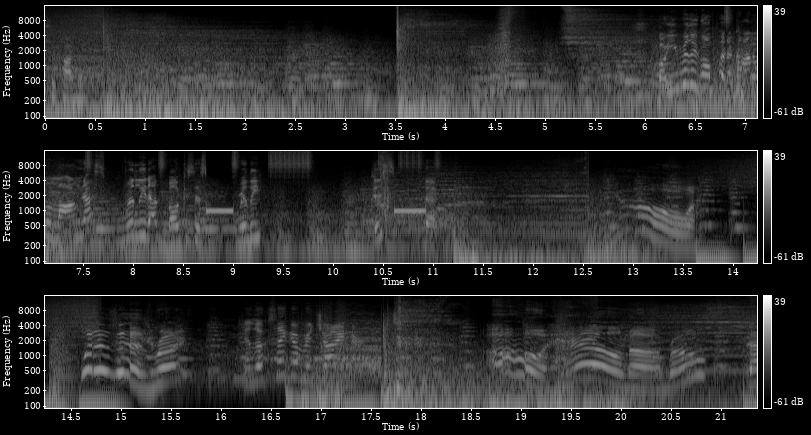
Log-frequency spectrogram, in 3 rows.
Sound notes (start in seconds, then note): 1.5 tense music; 8.5 beep; 10.5 beep; 17.3 laughs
